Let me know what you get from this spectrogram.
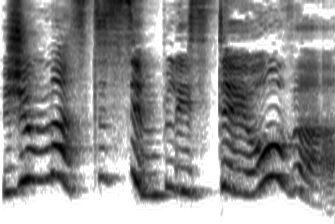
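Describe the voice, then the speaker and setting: Using a put-on character voice, a woman talks. Her pitch is extremely high. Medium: read story. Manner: smooth, sweet-talking.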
